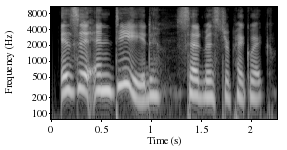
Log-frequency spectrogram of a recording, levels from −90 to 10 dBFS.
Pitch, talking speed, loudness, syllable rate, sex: 240 Hz, 160 wpm, -18 LUFS, 4.3 syllables/s, female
